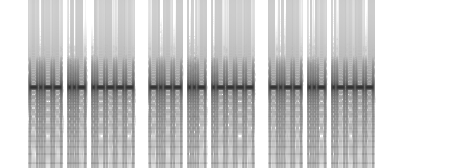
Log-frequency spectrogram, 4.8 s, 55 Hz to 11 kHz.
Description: Morse code, heard as a keyed tone, about 50 wpm, 700 Hz. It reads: YU1 YU1 YU1
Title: Callsign Prefixes for Top 25 DXCC - Repeated 3x - 50wpm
